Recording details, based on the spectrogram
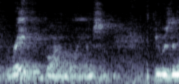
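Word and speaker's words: Ralph: it was written by a gentleman name is pronounced Rafe Rafe Von Williams he was an English composer wrote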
